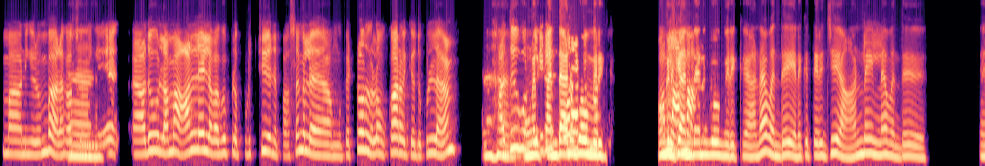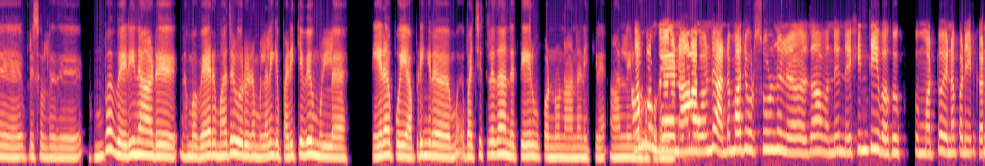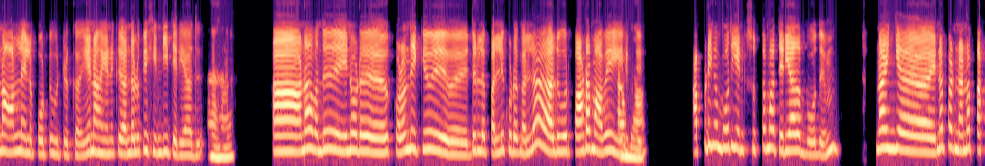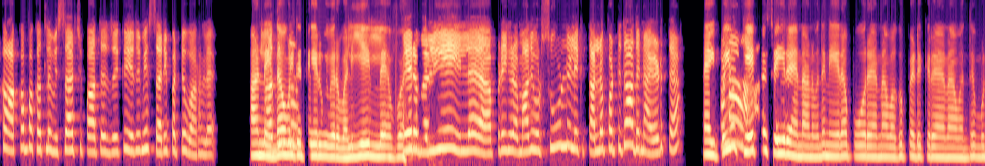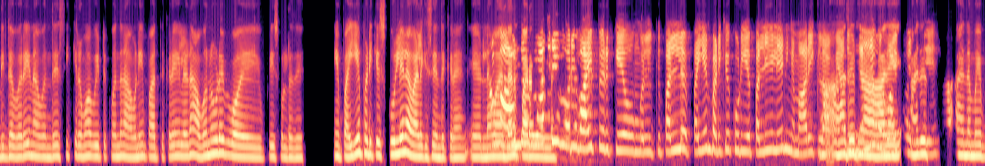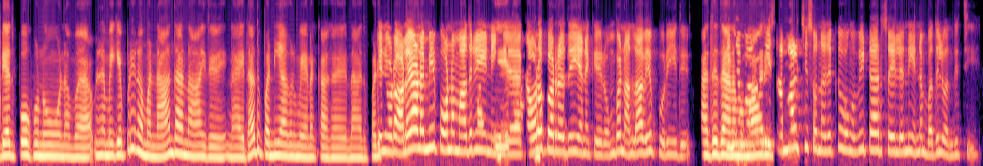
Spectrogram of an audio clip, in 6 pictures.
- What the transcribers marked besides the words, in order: unintelligible speech; chuckle; other background noise
- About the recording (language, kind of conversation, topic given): Tamil, podcast, துறையை மாற்றிய போது உங்கள் அடையாளம் எவ்வாறு மாறியது?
